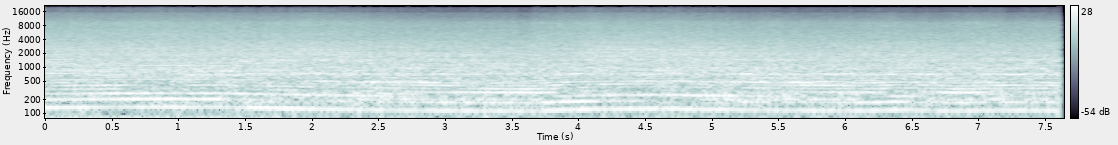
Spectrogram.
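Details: Salvaged, neglected Victa Mustang 20 two-stroke lawnmower after refuelling and priming: loud, buzzy two-stroke note holding steady with small rises in revs, running evenly; some smoke off the engine, owner thinks it has a couple of issues.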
